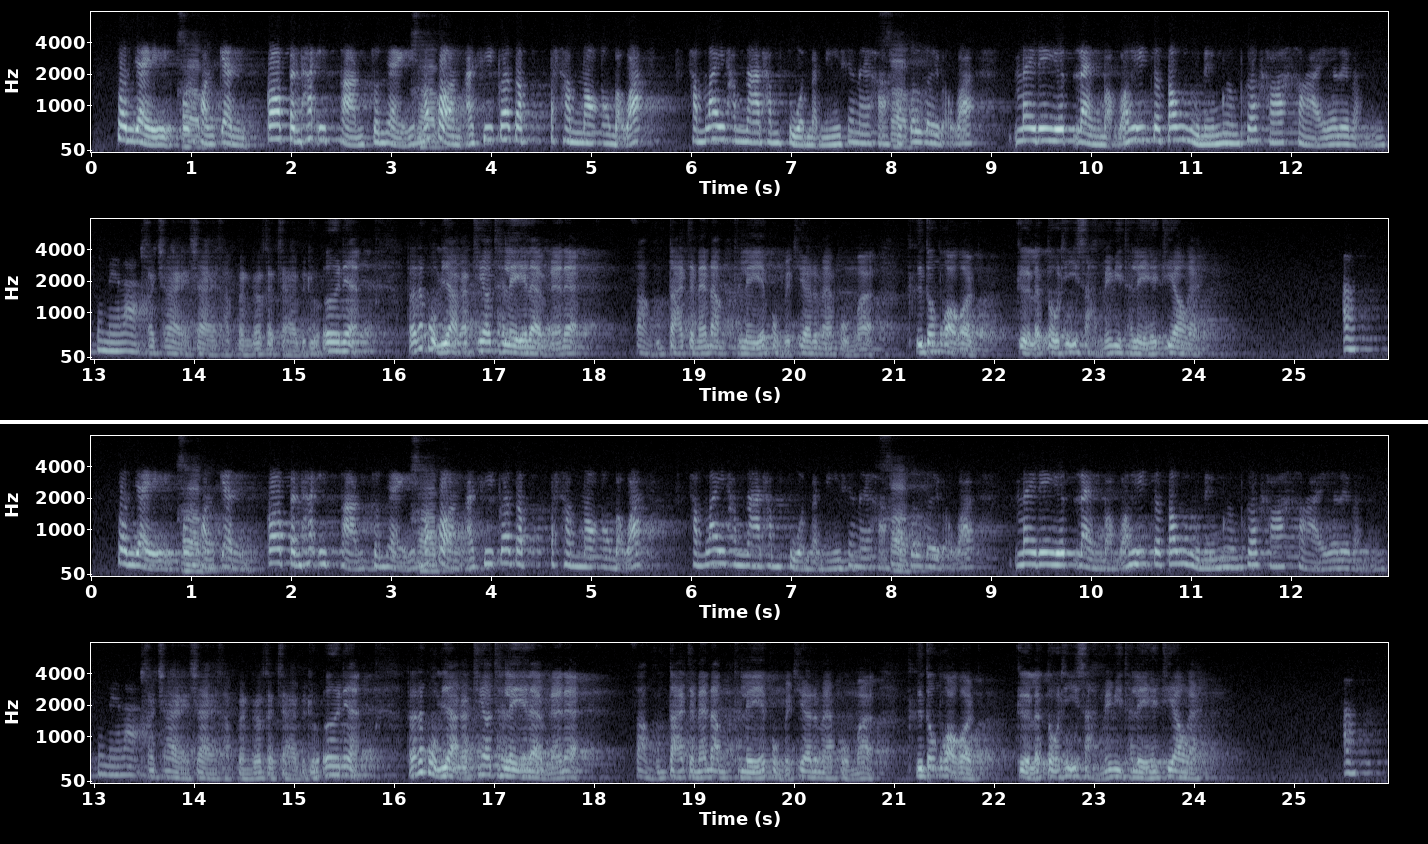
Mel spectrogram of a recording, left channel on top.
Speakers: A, on the left; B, in the centre.
A: ส่วนใหญ่คนขอนแก่นก็เป็นภาคอีสานส่วนใหญ่เมื่อก่อนอาชีพก็จะทำนองแบบว่า
B: ครับครับ
A: ทำไร่ทำนาทำสวนแบบนี้ใช่ไหมคะเขาก็เลยแบบว่า
B: ครับ
A: ไม่ได้ยึดแหล่งแบบว่าเฮ้ยจะต้องอยู่ในเมืองเพื่อค้าขายอะไรแบบนี้ใช่ไหมล่ะ
B: ก็ใช่ใช่ครับมันก็กระจายไปทั่วเออเนี่ยแล้วถ้าผมอยากจะเที่ยวทะเลอะไรแบบเนี้ยเนี่ยฝั่งคุณตาจะแนะนำทะเลให้ผมไปเที่ยวได้ไหมผมอ่ะคือต้องบอกก่อนเกิดและโตที่อีสานไม่มีทะเลให้เที่ยวไง
A: อ่า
